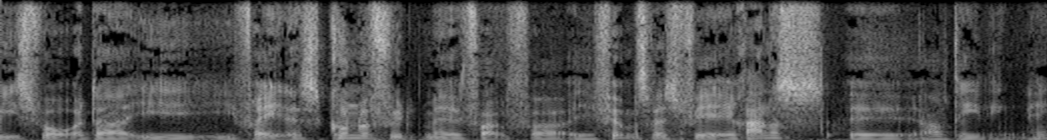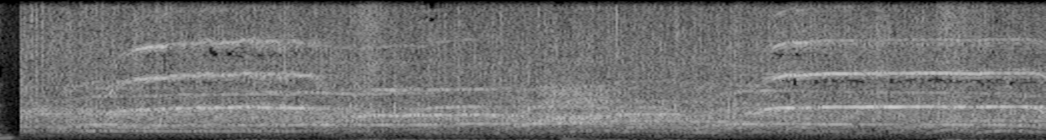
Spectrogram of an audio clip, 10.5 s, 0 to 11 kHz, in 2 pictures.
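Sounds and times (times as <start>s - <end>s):
speech: 0.0s - 5.8s
recorded stadium crowd roar played over a broadcast: 5.4s - 10.4s.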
